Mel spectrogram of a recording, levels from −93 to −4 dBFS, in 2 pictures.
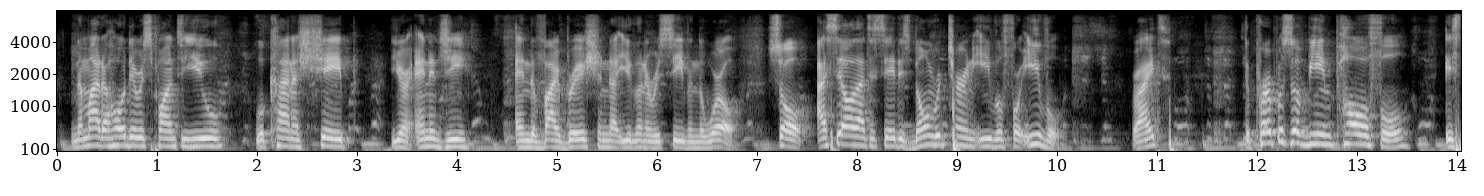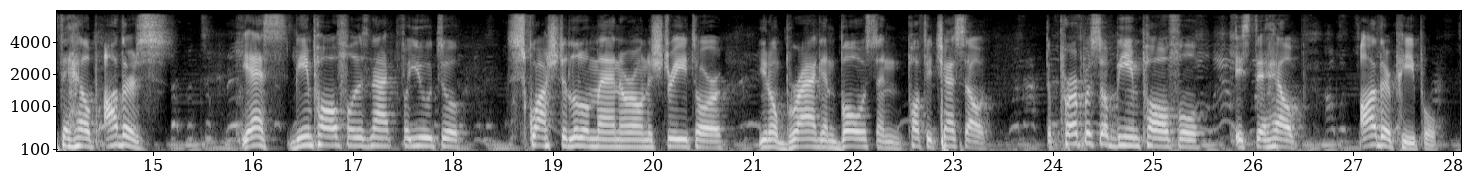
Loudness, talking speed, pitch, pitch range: -20 LUFS, 175 wpm, 155 Hz, 140-170 Hz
